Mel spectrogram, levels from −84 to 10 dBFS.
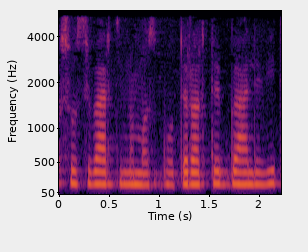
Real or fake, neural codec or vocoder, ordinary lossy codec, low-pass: fake; codec, 24 kHz, 0.9 kbps, WavTokenizer, medium speech release version 1; MP3, 32 kbps; 5.4 kHz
